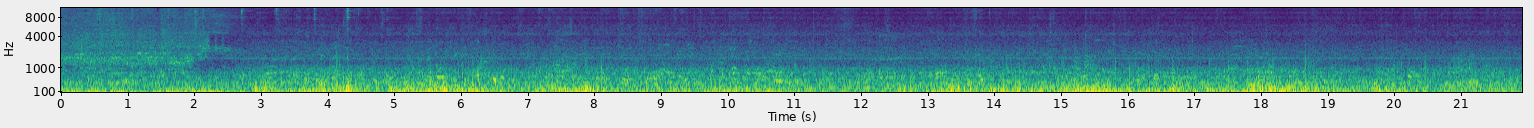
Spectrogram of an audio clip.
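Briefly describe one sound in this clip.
Low city traffic hums steadily in the distance.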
